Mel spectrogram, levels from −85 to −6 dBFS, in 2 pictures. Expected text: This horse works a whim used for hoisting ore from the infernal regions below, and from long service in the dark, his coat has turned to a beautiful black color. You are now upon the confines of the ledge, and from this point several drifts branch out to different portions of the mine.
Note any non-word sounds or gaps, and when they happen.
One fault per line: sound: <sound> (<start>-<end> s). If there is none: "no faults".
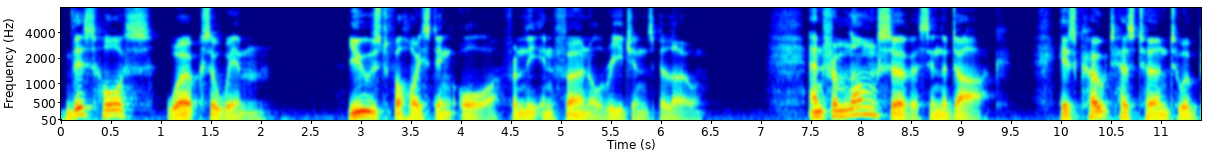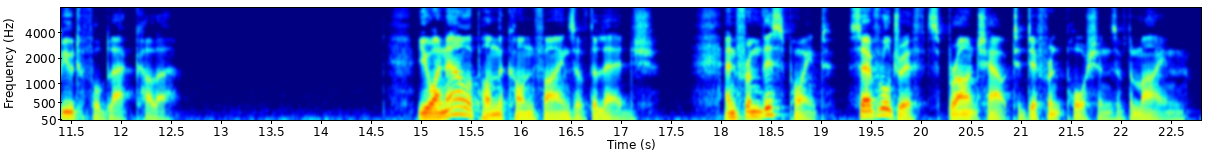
no faults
